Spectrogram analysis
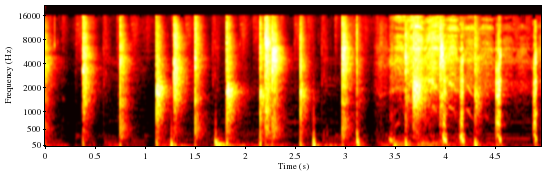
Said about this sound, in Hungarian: Hát ezt tapsoljuk meg.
